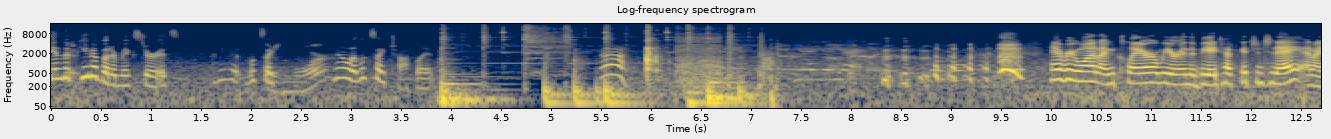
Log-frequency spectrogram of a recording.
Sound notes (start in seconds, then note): 3.9 upbeat music; 7.9 laughs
